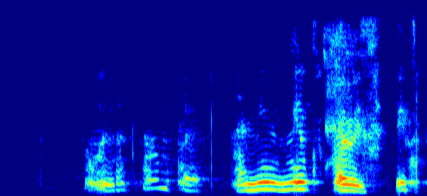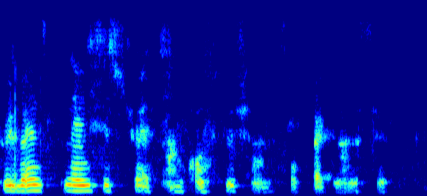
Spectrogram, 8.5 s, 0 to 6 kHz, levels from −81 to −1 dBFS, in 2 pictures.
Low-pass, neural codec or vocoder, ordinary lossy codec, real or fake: 5.4 kHz; codec, 16 kHz, 16 kbps, FunCodec, trained on LibriTTS, 50 frames a second; none; fake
